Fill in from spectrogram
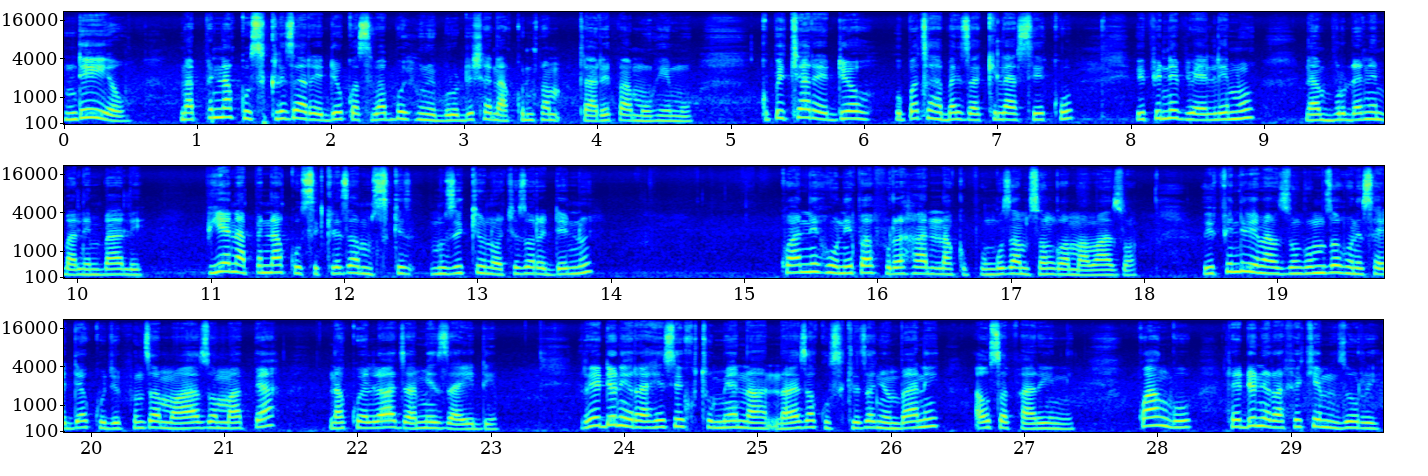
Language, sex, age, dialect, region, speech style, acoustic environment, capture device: Swahili, female, 25-34, Kenya - Nairobi Sheng-influenced, Kenya, excited, traffic, mobile / Linux / Chrome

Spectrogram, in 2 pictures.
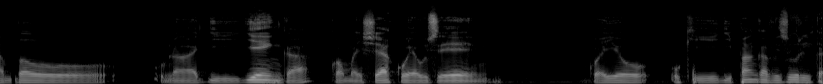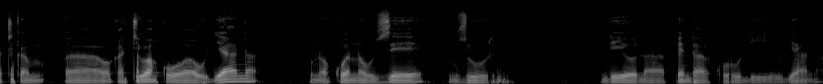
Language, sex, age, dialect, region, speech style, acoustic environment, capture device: Swahili, male, 25-34, Kenya - Mombasa, Kenya, relaxed, nature, mobile / Linux / Chrome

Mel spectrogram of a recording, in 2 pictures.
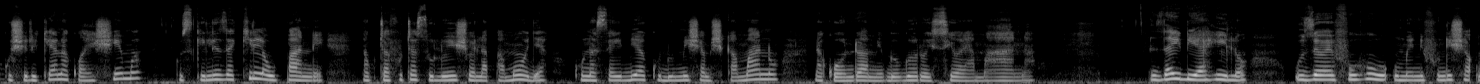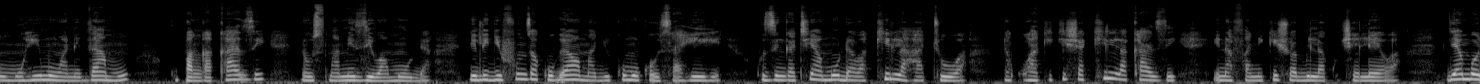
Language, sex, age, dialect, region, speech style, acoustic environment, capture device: Swahili, female, 18-24, Kenya - Mombasa, Kenya, relaxed, nature, mobile / Linux / Chrome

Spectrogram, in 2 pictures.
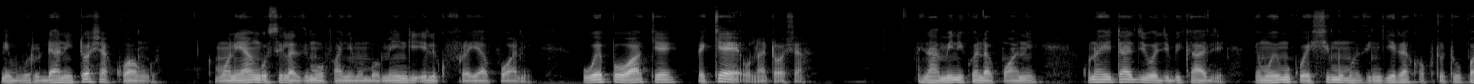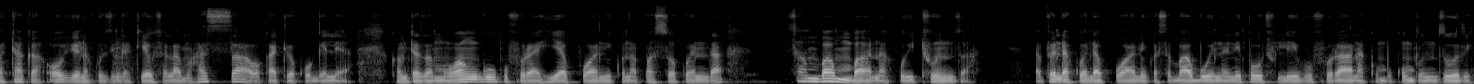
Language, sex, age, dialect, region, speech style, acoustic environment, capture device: Swahili, male, 18-24, Kenya - Nairobi Sheng-influenced, Kenya, happy, nature, mobile / Linux / Chrome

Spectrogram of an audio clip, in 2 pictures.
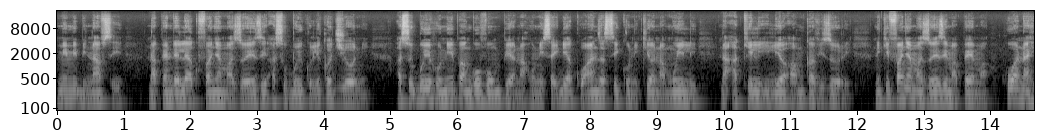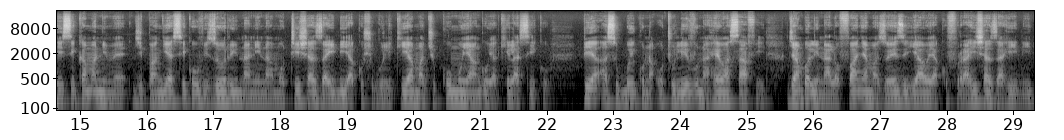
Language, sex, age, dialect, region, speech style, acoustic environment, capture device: Swahili, male, 18-24, Kenya - Nairobi Sheng-influenced, Kenya, focused, silence, desktop / Windows / Chrome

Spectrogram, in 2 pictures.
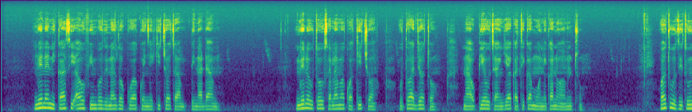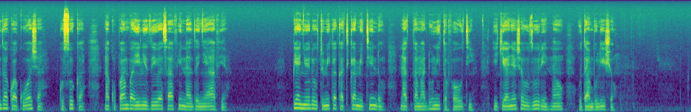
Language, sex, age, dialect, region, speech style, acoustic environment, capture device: Swahili, male, 35-44, Kenya - Mombasa, Kenya, relaxed, nature, desktop / Windows / Chrome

